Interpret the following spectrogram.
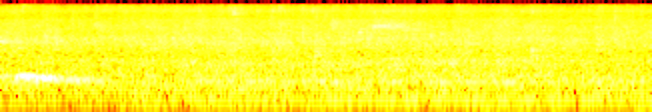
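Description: Steady, even hiss of room noise with a faint low hum, and a short falling tone in the first half second.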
